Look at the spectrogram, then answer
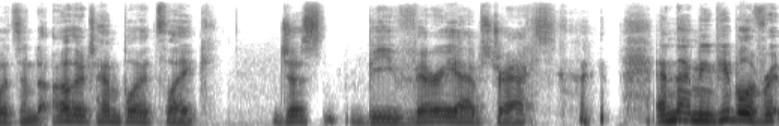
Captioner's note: chuckles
